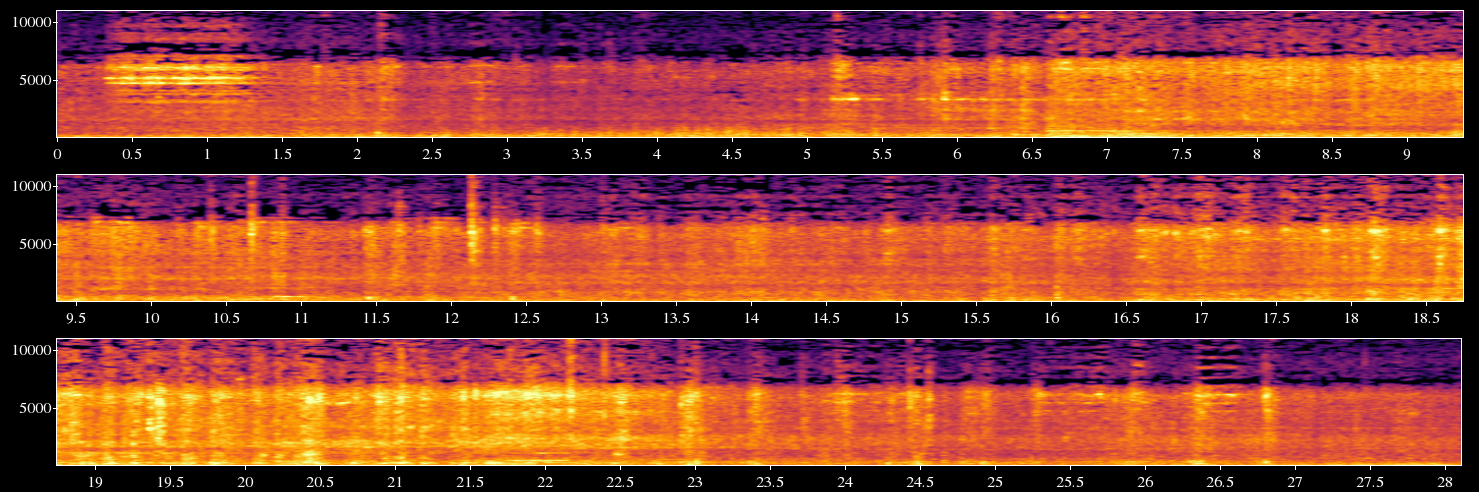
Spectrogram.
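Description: Tram running on its rails: steady, loud wheel-on-rail running noise.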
